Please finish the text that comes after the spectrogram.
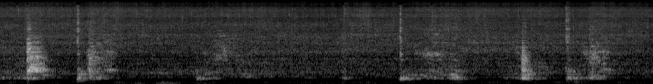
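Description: Ash gourd with dried shrimp fries quietly in a generous amount of oil, a low hiss broken by scattered scraping strokes of a spatula against the pan, close but faint.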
